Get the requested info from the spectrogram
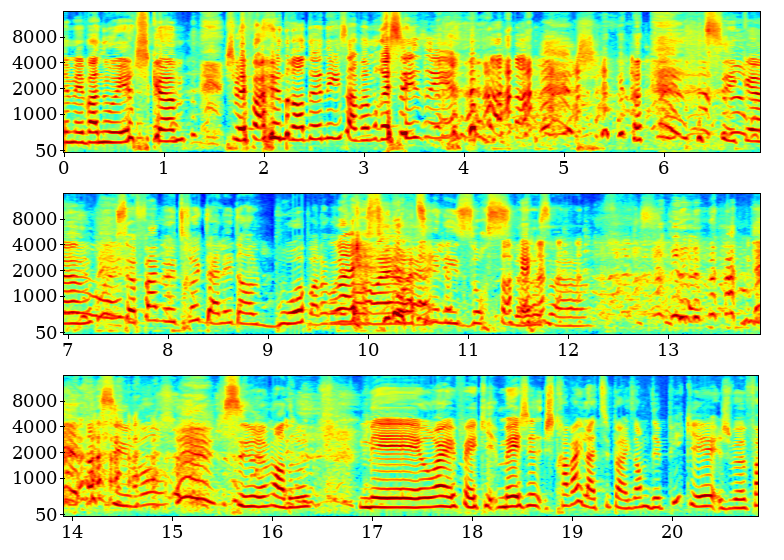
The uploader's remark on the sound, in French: Enregistré devant public au Café Tuyo à Montréal mercredi le 6 décembre 2023.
